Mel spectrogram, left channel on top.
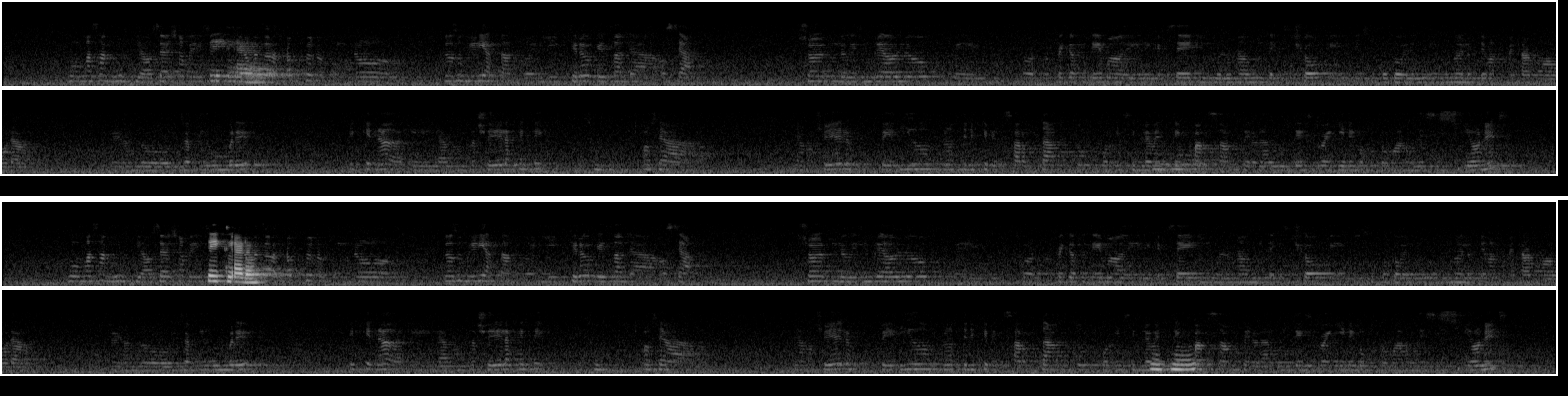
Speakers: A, in the centre; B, on the right (about 80°).
A: tuvo más angustia. O sea, ella me dice,
B: Sí,
A: tipo,
B: claro.
A: si no pensaras tanto, no, como Claro. no, no sufrirías tanto. Y creo que esa es la, o sea, yo lo que siempre hablo eh, sobre respecto a este tema de, de crecer y volverme adulta y qué sé yo, que, que es un poco el- uno de los temas que me está como ahora, como generando incertidumbre, es que nada, que la mayoría de la gente es un, o sea... La mayoría de los periodos no los tenés que pensar tanto porque simplemente
B: Ujú.
A: pasan, pero la adultez requiere como tomar decisiones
